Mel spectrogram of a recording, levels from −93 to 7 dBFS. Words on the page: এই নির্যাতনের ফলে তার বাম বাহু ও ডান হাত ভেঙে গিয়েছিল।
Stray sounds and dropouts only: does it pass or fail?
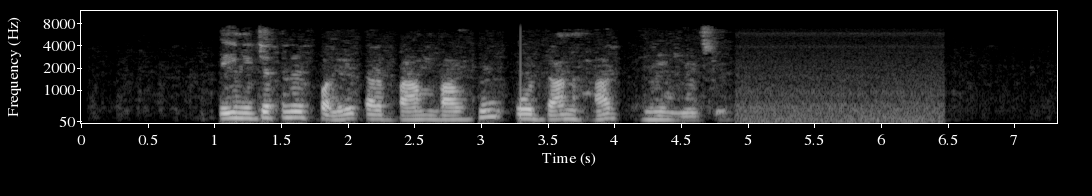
pass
